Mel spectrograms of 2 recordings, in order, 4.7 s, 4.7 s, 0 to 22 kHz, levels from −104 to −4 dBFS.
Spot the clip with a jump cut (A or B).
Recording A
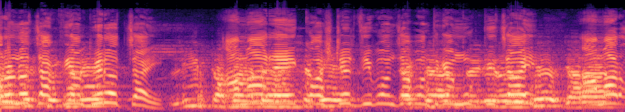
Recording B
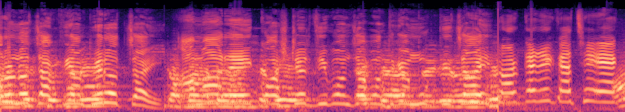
B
